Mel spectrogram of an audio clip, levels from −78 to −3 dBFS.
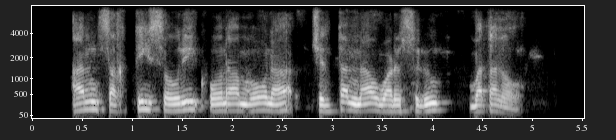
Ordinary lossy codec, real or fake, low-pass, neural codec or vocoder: Opus, 16 kbps; fake; 7.2 kHz; codec, 16 kHz, 2 kbps, X-Codec, HuBERT features, trained on general audio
